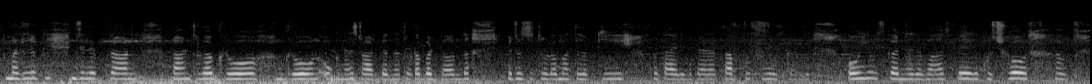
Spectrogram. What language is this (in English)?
Dogri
